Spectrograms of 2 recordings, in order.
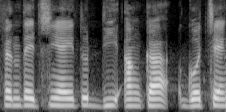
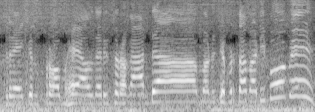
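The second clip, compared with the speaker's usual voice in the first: rising hype play-by-play, louder; esports caster; 7 semitones higher, 6 dB louder than usual. Acted. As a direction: call the teamfight live, building up. Live play-by-play call.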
